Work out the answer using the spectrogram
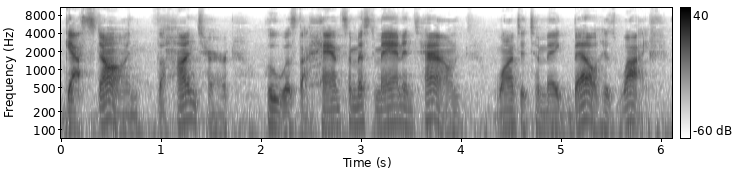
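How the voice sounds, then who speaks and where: A man reading a children's story aloud, with expressive, deliberate narration and the odd personal aside. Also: fairly low pitch, a little hiss or hum. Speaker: storybook reader.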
